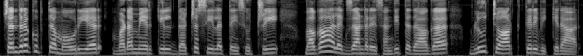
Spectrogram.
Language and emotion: Tamil, neutral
